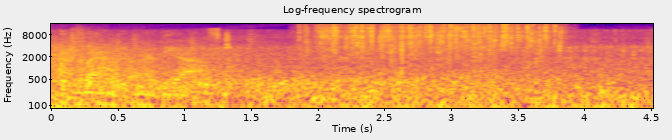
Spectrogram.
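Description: A bolt of Greek fire striking a wooden sailing ship: a loud, sustained roaring blast of fire and explosion, dense and rumbling throughout with no pause.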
